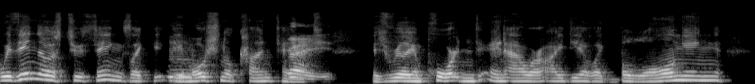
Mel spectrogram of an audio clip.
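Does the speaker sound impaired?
No.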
